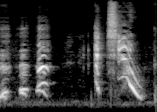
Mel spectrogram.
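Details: Child imitating a sneeze: three quick rising 'ah' sounds, a pause, then a sharp breathy 'choo'; imitated sneeze.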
